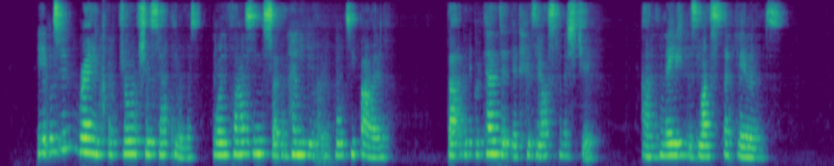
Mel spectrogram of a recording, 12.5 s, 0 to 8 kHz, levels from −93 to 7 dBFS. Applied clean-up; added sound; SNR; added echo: neural mask model DeepFilterNet 3.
